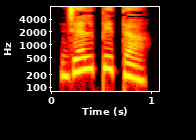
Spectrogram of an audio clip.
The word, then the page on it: ಜಲ್ಪಿತ: jalpita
